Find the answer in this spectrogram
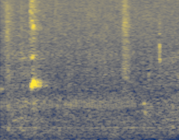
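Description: A dog's faint, short whimper about half a second in, with a light tap later on.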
